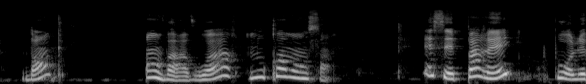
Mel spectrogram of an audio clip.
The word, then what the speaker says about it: commençons: Nous commençons. Eh bien, c'est normal, parce que sinon, on prononcerait nous commençons.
